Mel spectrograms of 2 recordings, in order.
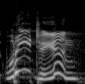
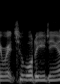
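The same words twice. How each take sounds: First: High, loud retold outburst; startled roommate's demand. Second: Level, unraised retold question; God's calm rebuke. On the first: Roommate catches her kneeling on the floor, loud startled demand. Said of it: "all I hear is". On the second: God questions her back in bed, calm understated rebuke. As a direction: imitate God, questioning her without any fuss. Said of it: "I heard God say".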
